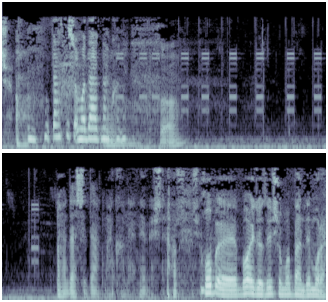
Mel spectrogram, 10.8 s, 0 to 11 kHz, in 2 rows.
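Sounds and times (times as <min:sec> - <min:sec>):
speech: 0:00.0 - 0:03.1, 0:06.3 - 0:10.8
mobile phone keypad tones while entering a phone number: 0:01.8 - 0:06.1.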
